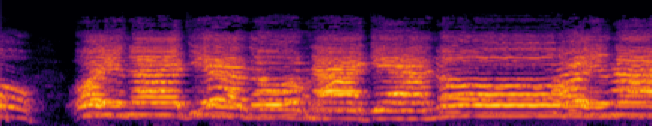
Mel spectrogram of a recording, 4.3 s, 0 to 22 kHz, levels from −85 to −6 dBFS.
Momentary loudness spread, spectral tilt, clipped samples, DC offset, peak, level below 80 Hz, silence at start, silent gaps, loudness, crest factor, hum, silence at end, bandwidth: 3 LU; 0 dB/octave; under 0.1%; under 0.1%; -6 dBFS; -72 dBFS; 0 s; none; -19 LUFS; 14 dB; none; 0 s; 13 kHz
